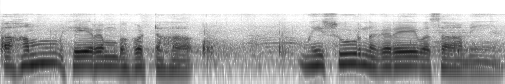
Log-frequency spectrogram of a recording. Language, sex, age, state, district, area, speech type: Sanskrit, male, 60+, Karnataka, Uttara Kannada, urban, spontaneous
